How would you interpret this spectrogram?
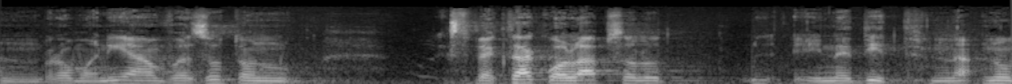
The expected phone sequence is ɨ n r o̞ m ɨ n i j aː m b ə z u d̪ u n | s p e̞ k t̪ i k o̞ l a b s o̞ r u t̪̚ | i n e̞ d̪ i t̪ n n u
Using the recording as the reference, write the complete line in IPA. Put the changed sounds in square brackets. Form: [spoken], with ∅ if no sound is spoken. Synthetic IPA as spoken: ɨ n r o̞ m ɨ n i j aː m [v] ə z u [t̪] u n | s p e̞ k t̪ [a] k o̞ l a b s o̞ [l] u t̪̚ | i n e̞ d̪ i t̪ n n u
